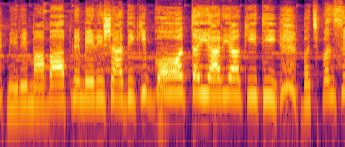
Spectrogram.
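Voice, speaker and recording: A female-sounding cartoonish character voice, high-pitched for a woman, speaks at a fairly slow pace over light background noise. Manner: slow, eerie.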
